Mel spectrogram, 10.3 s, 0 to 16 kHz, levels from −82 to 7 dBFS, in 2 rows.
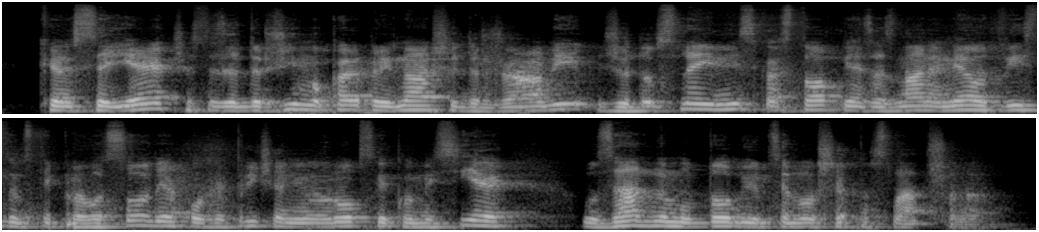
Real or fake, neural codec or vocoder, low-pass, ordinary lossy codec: fake; codec, 44.1 kHz, 2.6 kbps, DAC; 14.4 kHz; none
